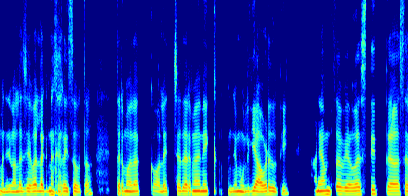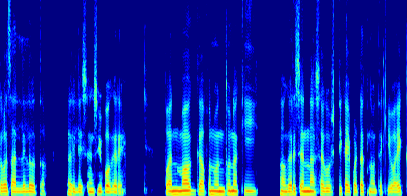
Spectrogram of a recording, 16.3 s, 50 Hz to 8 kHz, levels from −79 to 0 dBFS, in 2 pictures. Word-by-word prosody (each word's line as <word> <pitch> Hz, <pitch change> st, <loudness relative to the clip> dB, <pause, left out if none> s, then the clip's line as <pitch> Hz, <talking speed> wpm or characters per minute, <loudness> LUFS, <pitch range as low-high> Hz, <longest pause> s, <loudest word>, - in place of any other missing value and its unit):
म्हणजे 120 Hz, -1 st, -1 dB
मला 125 Hz, +2 st, +1 dB
जेव्हा 130 Hz, +1 st, +2 dB
लग्न 130 Hz, 0 st, +2 dB
करायचं 130 Hz, 0 st, +1 dB
होतं, 125 Hz, +5 st, -4 dB, 0.5 s
तर 135 Hz, -1 st, +1 dB
मला 130 Hz, 0 st, +3 dB, 0.3 s
कॉलेजच्या 130 Hz, +1 st, -3 dB
दरम्यान 135 Hz, 0 st, +4 dB
एक 135 Hz, 0 st, +3 dB
अ, -, -, -14 dB, 0.2 s
म्हणजे 125 Hz, 0 st, -2 dB
मुलगी 130 Hz, +3 st, +1 dB
आवडत 130 Hz, +2 st, +4 dB
होती 130 Hz, +5 st, -2 dB, 0.5 s
आणि 135 Hz, +1 st, +4 dB
आमचं 140 Hz, +1 st, +2 dB
व्यवस्थित 140 Hz, +4 st, 0 dB
अ, 140 Hz, -1 st, +3 dB
सर्व 130 Hz, -1 st, 0 dB
चाललेलं 125 Hz, 0 st, -2 dB
होतं, 125 Hz, +2 st, -4 dB, 0.5 s
रिलेशनशिप 120 Hz, 0 st, -3 dB
वगैरे. 115 Hz, 0 st, 0 dB, 0.9 s
पण 135 Hz, +1 st, +3 dB
मग 140 Hz, 0 st, +3 dB
आपण 135 Hz, +1 st, 0 dB
म्हणतो 130 Hz, 0 st, +2 dB
ना, 135 Hz, -1 st, +4 dB
की 130 Hz, -1 st, -5 dB, 0.5 s
अ, 130 Hz, -3 st, 0 dB
घरच्यांना 130 Hz, +1 st, +2 dB
अशा 130 Hz, +2 st, -3 dB
गोष्टी 125 Hz, 0 st, -4 dB
काही 130 Hz, 0 st, -1 dB
पटत 125 Hz, 0 st, -3 dB
नव्हत्या 115 Hz, -2 st, -6 dB
किंवा 120 Hz, -, -3 dB
एक 135 Hz, -, -5 dB
130 Hz, 145 wpm, -23 LUFS, 125-135 Hz, 0.9 s, दरम्यान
